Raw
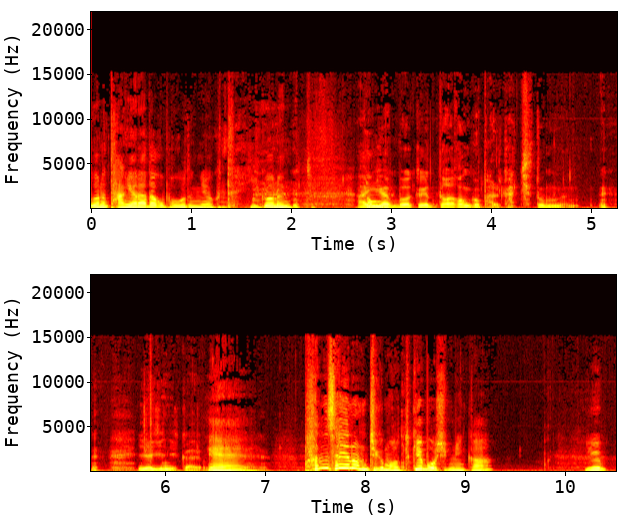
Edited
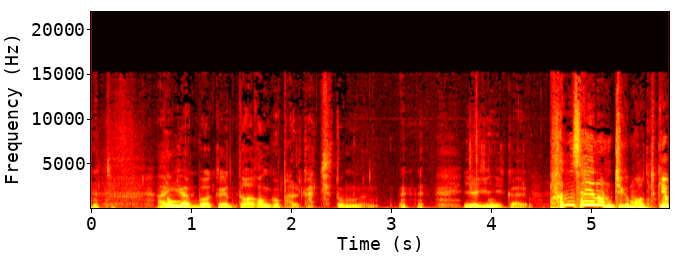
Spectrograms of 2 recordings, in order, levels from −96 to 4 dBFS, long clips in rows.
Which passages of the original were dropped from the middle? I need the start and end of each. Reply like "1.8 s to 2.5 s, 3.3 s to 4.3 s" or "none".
6.4 s to 7.2 s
